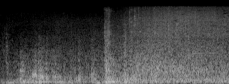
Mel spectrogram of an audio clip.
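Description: A heavy blow lands with a sharp crash.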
